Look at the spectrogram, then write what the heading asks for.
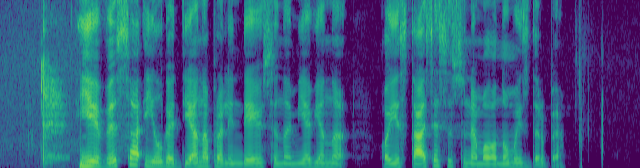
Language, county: Lithuanian, Vilnius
